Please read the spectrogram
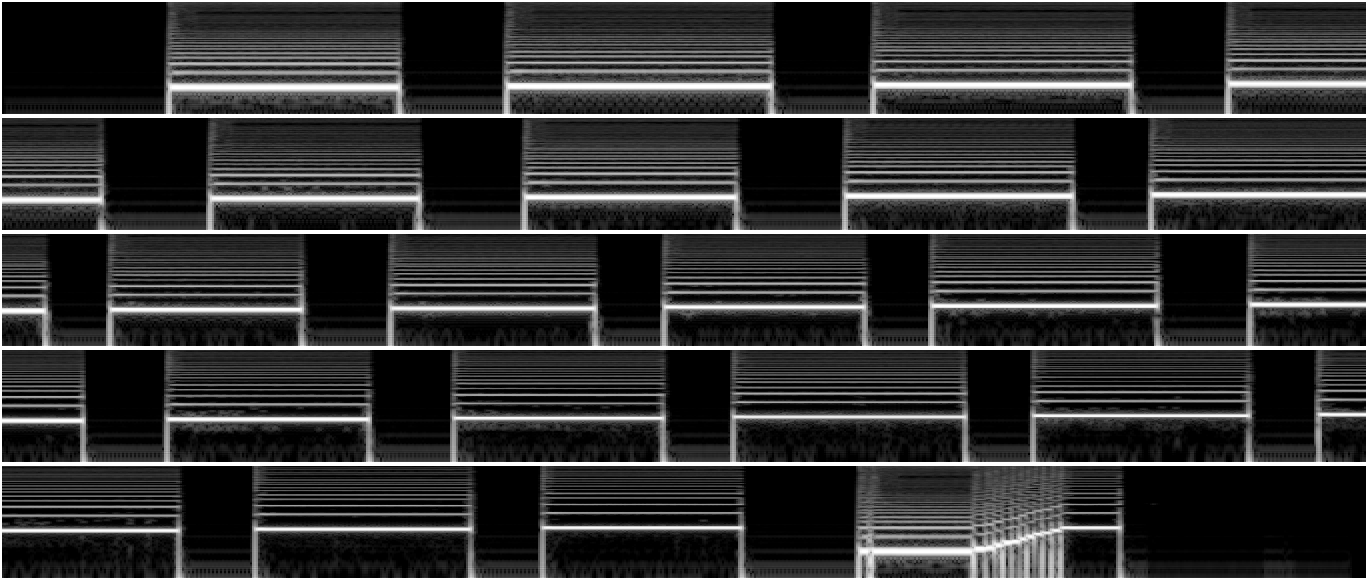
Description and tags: this is a multisample of my stylophone as i move up the notes then after reaching the top i sweep upwards on the notes. this is of moderate quality, is a dry signal, but it is probably badly out of tune
moderate-quality, stylophone, electronic, detuned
